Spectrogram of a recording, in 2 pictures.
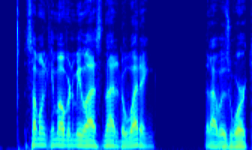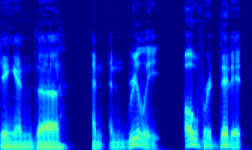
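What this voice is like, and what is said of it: Strained voice, losing his voice. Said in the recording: “I'm losing my voice this morning, literally. ... I am having trouble talking this morning.”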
